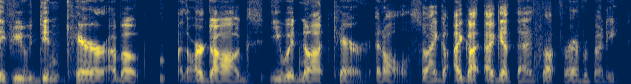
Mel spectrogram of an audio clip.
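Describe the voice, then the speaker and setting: A man speaking as a guest in a casual chat, explaining things in a halting, self-effacing way. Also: medium pitch, fairly bright tone, dry recording, clean studio sound. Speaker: guest speaker, science teacher and content creator.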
